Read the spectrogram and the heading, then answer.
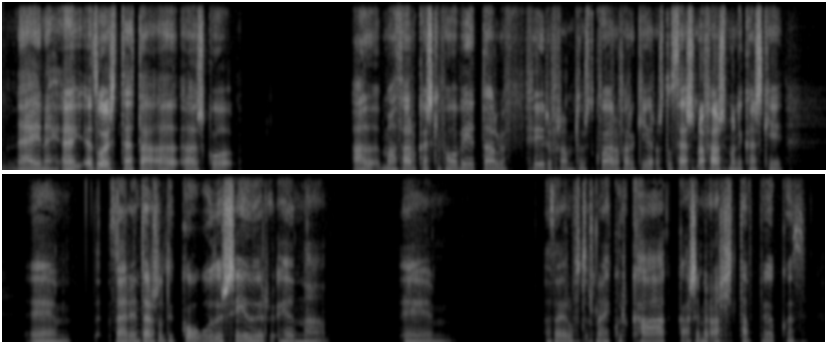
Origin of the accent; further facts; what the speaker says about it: Iceland; við erum Íslandingar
